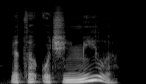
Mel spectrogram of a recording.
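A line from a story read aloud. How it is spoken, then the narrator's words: Whisper. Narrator (Russian): Она прошептала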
